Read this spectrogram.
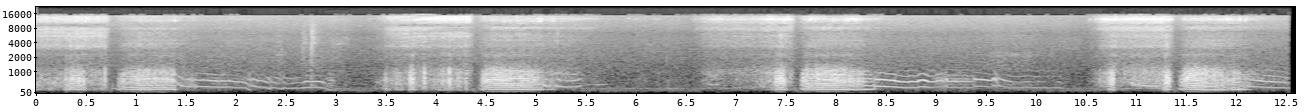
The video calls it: French bulldog snoring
